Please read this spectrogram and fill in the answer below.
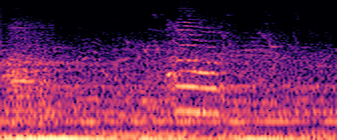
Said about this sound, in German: Ich konnte sogar einen Hahn weit im Osten krähen hören.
